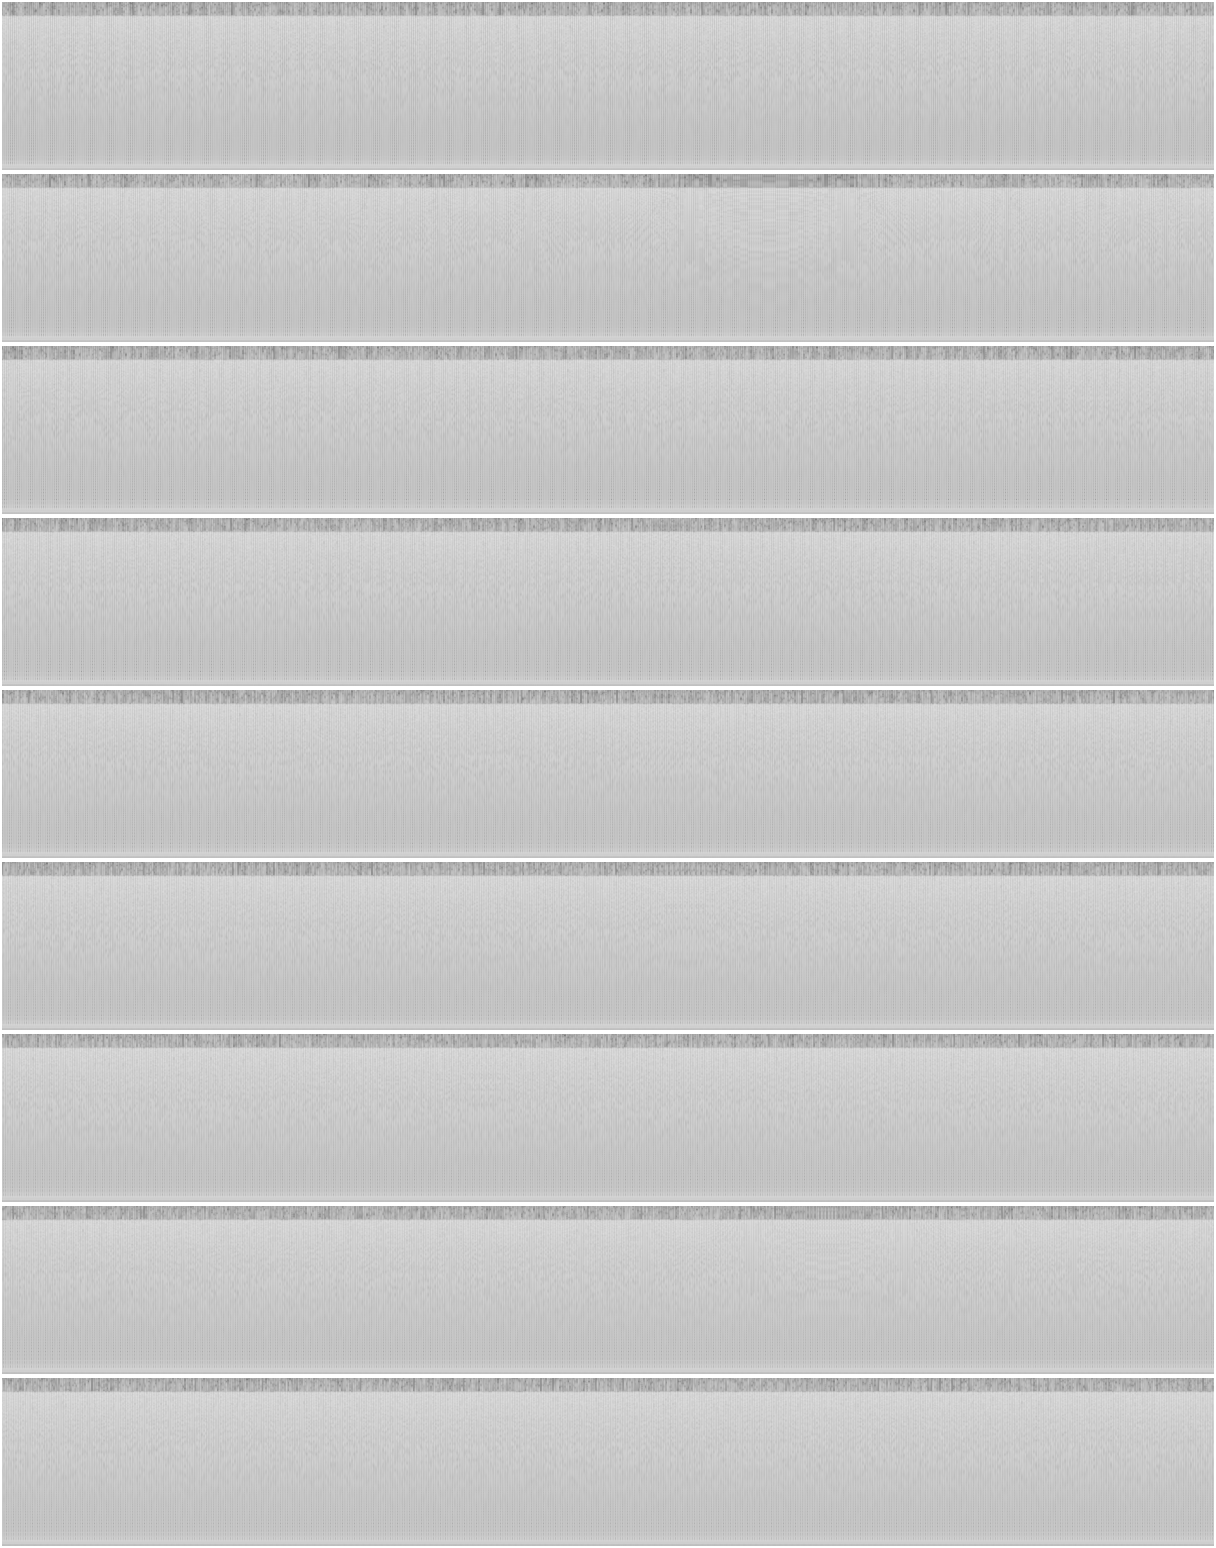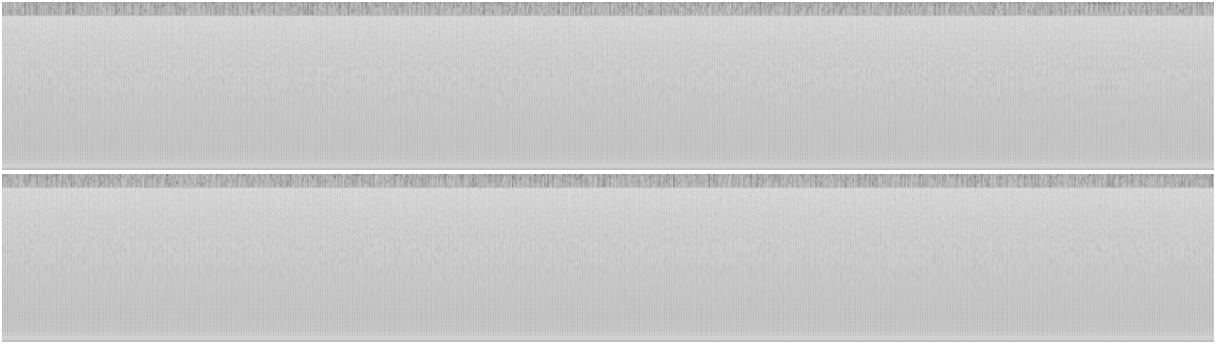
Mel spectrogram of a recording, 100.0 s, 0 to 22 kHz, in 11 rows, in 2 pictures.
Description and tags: I made this in Audacity! 0.1 Hz increments every second!
Sound ID is: 593661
